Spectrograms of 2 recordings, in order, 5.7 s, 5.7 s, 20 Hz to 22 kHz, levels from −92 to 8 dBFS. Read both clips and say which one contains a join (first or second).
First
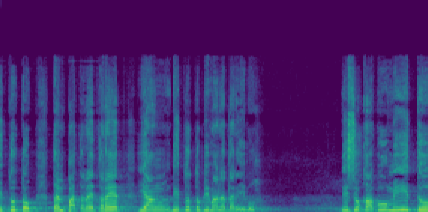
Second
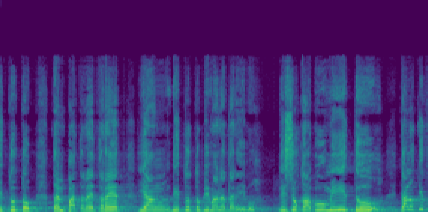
second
